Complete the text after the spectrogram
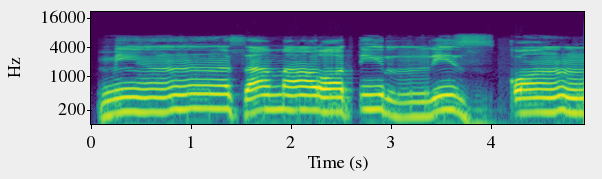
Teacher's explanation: یہاں پر ہم نے نون تنوین کو را میں ملانا ہے اور بغیر غنہ کے ہی ملانا ہے · قاف کو موٹا پڑھیں گے اور اخفا بھی کریں گے، کیونکہ نون تنوین کے بعد آگے حروف اخفا میں سے قاف ہے۔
